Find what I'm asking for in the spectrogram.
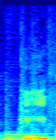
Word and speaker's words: кайф: Правда, по пути слово «кайф» несколько видоизменило свое звучание, поскольку в оригинале на арабском языке оно произносится как «кейф» или «кейф».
